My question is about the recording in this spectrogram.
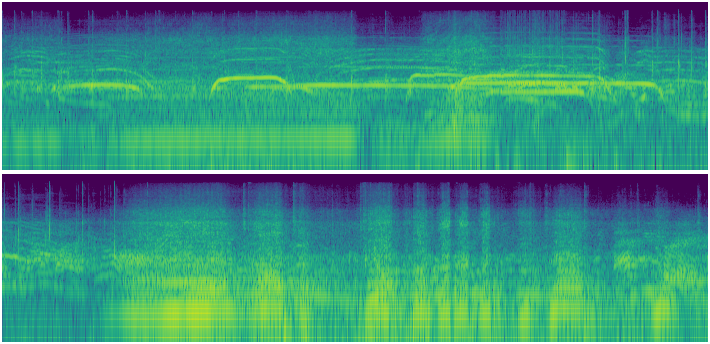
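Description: Rough truck's engine running on the dirt track, then revving hard in a series of rising pulls from about halfway through. Shouting voices of nearby spectators sound over the engine in the first half.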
